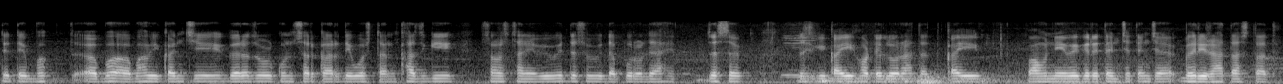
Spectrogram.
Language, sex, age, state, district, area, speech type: Marathi, male, 18-30, Maharashtra, Osmanabad, rural, spontaneous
